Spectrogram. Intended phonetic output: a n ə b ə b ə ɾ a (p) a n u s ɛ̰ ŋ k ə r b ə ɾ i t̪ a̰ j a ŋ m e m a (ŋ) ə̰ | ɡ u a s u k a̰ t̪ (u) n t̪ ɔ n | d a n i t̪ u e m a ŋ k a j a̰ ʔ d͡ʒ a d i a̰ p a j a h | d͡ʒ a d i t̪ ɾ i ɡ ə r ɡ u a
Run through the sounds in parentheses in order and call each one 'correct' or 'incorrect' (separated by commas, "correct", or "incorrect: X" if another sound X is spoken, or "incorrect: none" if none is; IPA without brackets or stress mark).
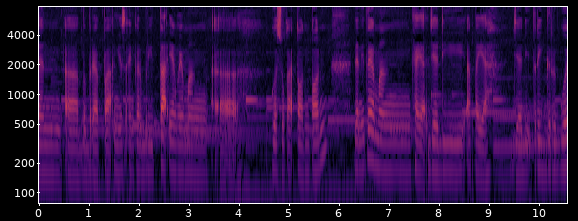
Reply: correct, correct, incorrect: ɔ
